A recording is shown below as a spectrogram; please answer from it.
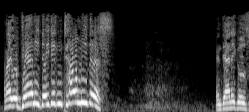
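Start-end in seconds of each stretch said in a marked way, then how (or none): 0.4-2.3 high-pitched, mildly indignant complaint; acted protest. New convert protesting to his friend, mock dismay. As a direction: protest as if caught off guard.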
